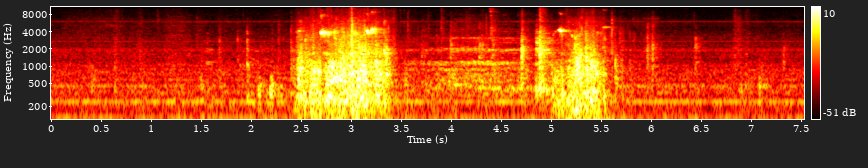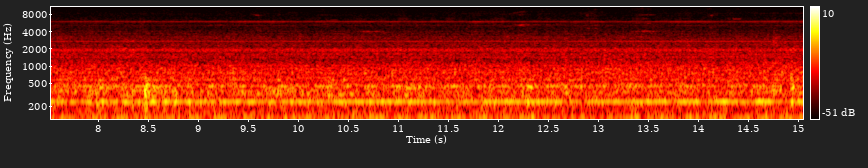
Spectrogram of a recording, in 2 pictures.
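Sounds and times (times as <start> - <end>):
microwave oven hum: 0.0 - 15.0.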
